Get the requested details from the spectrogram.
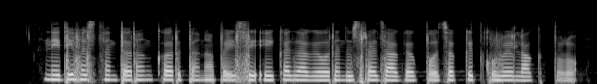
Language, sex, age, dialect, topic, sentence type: Marathi, female, 25-30, Southern Konkan, banking, question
